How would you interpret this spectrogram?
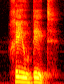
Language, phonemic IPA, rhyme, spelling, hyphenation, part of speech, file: Dutch, /ˌɣeː.oːˈdeːt/, -eːt, geodeet, geo‧deet, noun, Nl-geodeet.ogg
- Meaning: 1. geodesic (shortest section of a line or curve on a surface of a certain curvature) 2. geodesist (land surveyor)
